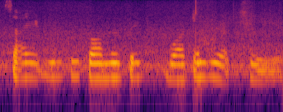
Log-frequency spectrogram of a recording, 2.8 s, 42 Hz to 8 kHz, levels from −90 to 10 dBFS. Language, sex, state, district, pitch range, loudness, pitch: Hindi, female, Punjab, Kapurthala, 210-220 Hz, -18 LUFS, 215 Hz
